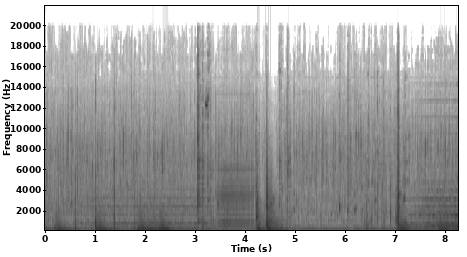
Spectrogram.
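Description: In a Fireman Sam cartoon, water splashes and pours as a bucket bails out a flooded basement, with several sloshing dumps and a louder splash midway over background music.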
